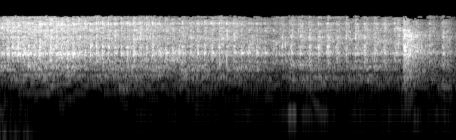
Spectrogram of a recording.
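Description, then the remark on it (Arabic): A wheel of Arabic letters spins with a steady stream of rapid mechanical clicks and rattling, slowing slightly toward the end before a sharper click near the finish. “هيا ابدأي بتحريك الدولاب.”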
